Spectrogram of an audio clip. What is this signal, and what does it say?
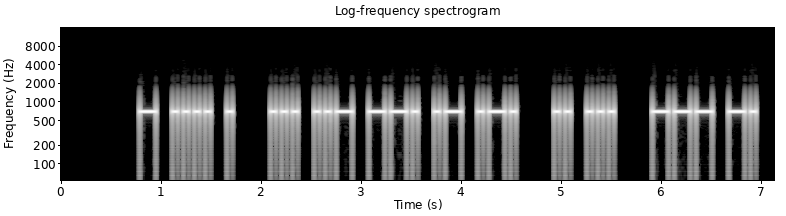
Morse code, heard as a keyed tone, about 22 wpm, 700 Hz. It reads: THE SUGAR IS ON
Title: Sentences from Top 1200 Words 22wpm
